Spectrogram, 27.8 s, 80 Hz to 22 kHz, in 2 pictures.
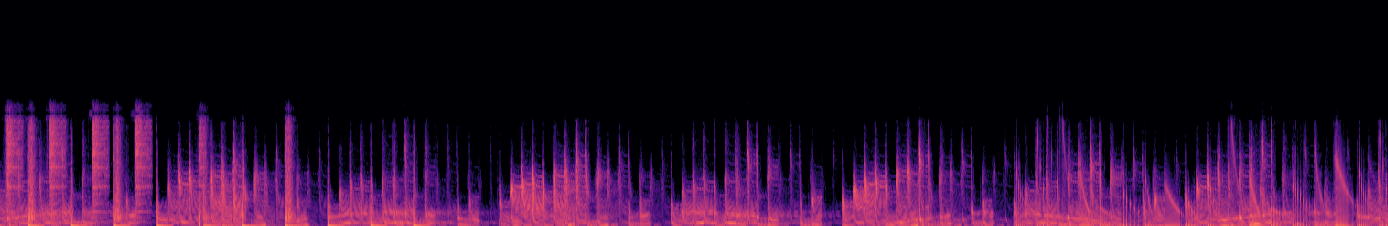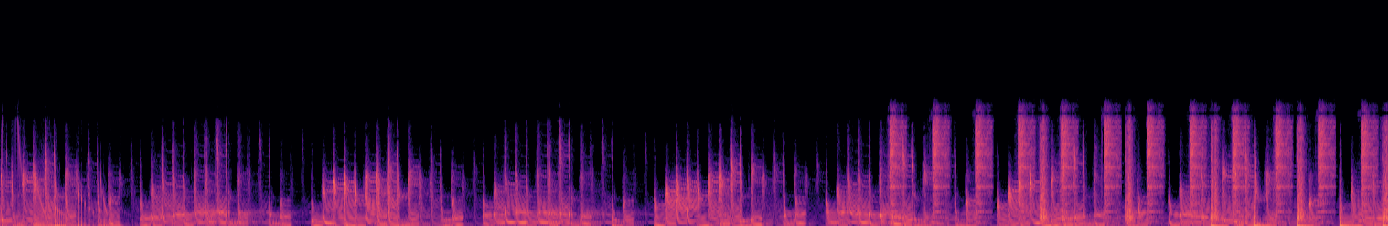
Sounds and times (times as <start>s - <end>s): Techno: 0.0s - 6.2s, 10.2s - 15.7s, 22.4s - 27.7s.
